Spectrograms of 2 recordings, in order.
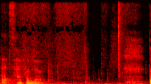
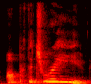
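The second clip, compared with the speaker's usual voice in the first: ordinary delivery, nothing marked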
